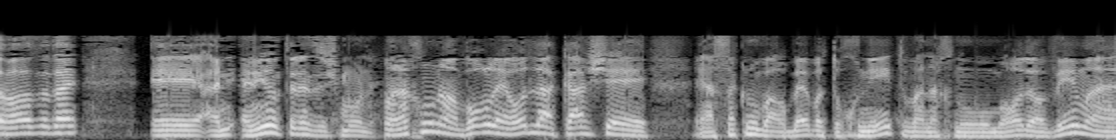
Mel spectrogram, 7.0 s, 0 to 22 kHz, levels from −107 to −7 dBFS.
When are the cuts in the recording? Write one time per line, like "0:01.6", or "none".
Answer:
0:02.4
